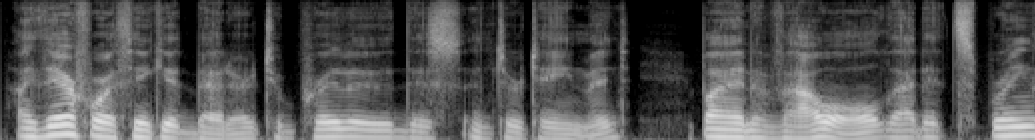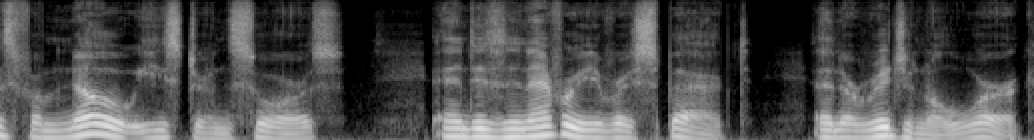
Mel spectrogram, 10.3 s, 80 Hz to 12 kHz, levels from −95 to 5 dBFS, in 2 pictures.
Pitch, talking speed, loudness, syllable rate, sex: 125 Hz, 155 wpm, -18 LUFS, 5.0 syllables/s, male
